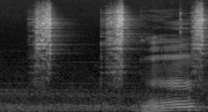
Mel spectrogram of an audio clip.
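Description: A blade is sharpened with three harsh, hissing scrapes spaced about a second apart, while a low humming drone with a rising pitch swells up between the last two strokes.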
